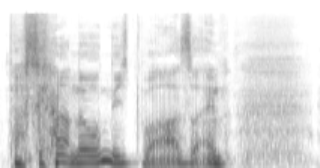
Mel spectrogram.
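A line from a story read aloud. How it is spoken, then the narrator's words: Wailing. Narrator (German): jammert Sebastian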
